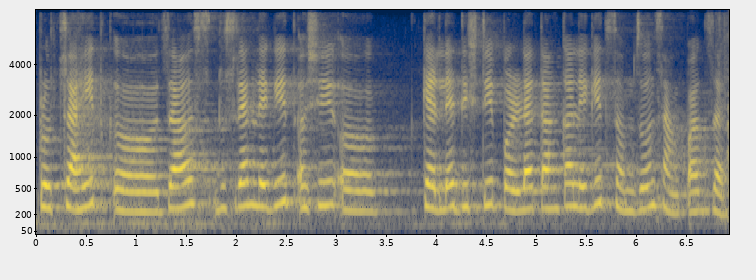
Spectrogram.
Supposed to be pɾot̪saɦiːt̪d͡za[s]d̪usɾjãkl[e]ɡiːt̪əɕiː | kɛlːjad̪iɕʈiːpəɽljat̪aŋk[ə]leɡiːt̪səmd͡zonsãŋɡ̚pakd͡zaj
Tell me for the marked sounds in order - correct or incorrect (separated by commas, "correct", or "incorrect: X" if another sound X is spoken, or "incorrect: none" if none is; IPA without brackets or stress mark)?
correct, correct, incorrect: a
